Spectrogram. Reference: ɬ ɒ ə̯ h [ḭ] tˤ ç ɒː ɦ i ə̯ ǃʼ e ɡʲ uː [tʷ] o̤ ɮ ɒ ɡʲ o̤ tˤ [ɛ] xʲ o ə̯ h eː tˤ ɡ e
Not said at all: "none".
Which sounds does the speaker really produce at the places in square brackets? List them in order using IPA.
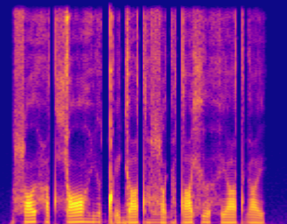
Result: i, tˤ, æ

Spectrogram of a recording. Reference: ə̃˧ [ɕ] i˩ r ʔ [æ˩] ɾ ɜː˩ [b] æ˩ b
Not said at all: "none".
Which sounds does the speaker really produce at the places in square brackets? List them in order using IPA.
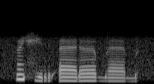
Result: ɕ, æː˩, b

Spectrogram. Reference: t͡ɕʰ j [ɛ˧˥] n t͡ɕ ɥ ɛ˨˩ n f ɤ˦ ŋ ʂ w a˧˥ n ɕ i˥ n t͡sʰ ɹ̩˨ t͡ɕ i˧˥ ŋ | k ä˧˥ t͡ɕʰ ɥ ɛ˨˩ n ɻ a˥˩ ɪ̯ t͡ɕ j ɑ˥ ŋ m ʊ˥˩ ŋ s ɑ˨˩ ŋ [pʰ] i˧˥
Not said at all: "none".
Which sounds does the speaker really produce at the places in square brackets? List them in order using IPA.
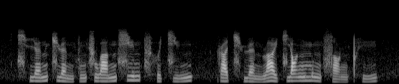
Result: ɛ˧˥, pʰ

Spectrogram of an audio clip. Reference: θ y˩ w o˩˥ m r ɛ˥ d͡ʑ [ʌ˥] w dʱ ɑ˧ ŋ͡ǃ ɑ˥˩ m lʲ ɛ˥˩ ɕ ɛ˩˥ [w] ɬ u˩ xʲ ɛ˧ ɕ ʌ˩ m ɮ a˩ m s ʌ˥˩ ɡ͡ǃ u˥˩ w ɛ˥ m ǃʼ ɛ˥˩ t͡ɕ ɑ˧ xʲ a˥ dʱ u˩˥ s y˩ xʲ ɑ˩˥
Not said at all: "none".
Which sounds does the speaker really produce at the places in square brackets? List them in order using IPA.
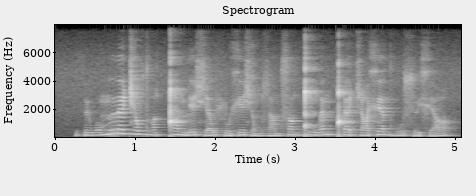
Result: ʌ˥, w

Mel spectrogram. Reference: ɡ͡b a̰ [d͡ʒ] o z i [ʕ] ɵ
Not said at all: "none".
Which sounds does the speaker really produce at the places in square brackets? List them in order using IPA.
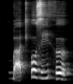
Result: t͡ʃʼ, h

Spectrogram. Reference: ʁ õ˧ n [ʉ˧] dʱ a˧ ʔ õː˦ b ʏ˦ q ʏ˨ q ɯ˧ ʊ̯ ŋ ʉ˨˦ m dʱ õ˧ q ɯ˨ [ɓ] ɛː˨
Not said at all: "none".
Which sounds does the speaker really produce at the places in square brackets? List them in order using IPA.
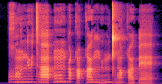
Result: ʉ˧, ɓ

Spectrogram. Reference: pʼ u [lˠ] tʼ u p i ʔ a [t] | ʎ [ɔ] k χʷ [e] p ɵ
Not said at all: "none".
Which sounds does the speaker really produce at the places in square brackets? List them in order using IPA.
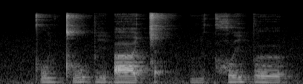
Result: ʎ, c, ɵ, i

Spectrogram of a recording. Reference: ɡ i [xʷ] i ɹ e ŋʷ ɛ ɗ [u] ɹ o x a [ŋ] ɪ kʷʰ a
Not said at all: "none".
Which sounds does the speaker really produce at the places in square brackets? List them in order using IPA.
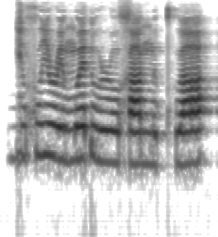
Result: xʷ, u, ŋ͡m

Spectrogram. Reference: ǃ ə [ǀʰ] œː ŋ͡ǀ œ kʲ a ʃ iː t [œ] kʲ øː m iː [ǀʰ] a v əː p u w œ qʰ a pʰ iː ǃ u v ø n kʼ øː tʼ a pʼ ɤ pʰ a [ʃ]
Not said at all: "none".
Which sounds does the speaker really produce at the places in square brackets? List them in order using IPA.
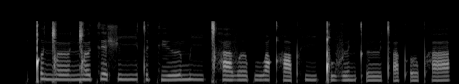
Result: ŋ͡ǀ, ə, ǀʰ, none

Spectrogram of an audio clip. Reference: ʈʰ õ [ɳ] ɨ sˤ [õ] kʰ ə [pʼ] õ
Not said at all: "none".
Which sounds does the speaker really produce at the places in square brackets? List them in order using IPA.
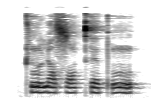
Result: ɳ, o, pʼ

